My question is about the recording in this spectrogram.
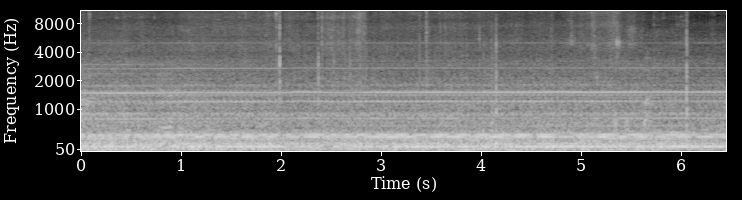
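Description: Cabin noise of an Airbus A330 taxiing after landing: the engines at idle give a steady hum with a whine held on one pitch, and a few light clicks and rattles sound over it.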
